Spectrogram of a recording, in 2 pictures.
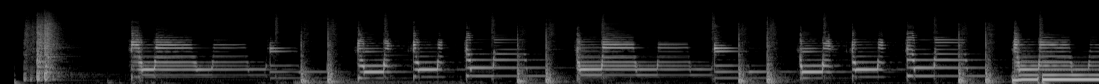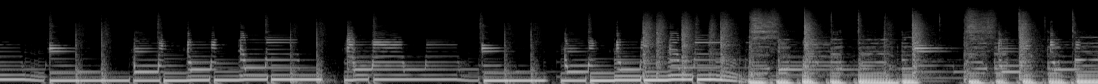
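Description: Funk band recording with an electric bass playing along: sparse clean plucked guitar notes open it, a held lower part comes in about halfway, and near the end the drums crash in with a fill and the full groove starts with bass guitar.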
